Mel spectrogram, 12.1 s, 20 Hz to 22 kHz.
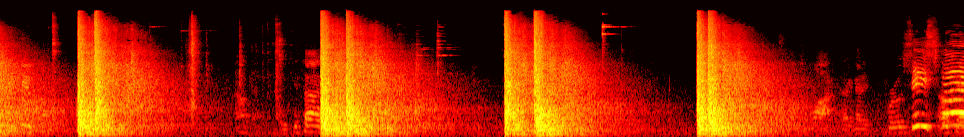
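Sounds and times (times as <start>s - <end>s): rifle shots echoing: 0.0s - 2.6s, 4.0s - 5.4s, 6.3s - 8.1s, 8.7s - 10.2s.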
